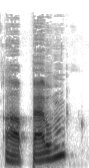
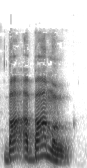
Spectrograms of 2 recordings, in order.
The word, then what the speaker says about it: Ba'abamu: The last one you had on your list is Babam. – Except it's pronounced Ba'abamu.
